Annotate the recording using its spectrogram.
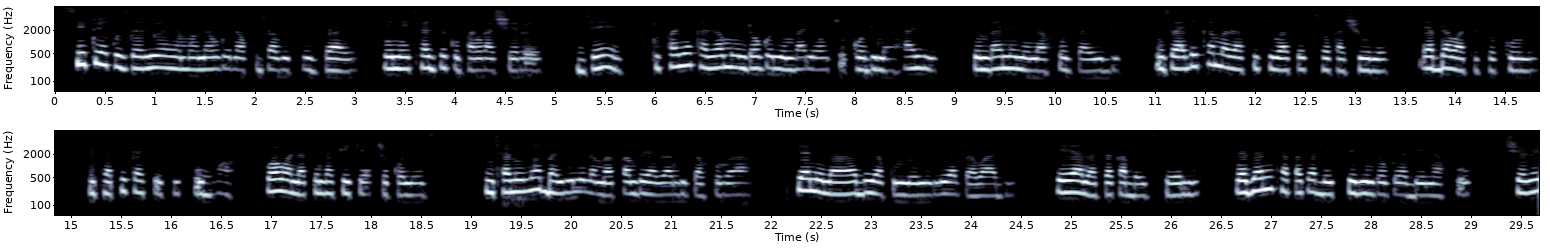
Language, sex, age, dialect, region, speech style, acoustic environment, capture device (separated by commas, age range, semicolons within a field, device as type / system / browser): Swahili, male, 25-34, Kenya - Mombasa, Kenya, relaxed, music, desktop / Windows / Chrome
